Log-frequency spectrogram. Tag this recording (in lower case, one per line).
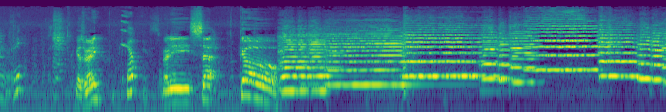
music
musical instrument
speech
violin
